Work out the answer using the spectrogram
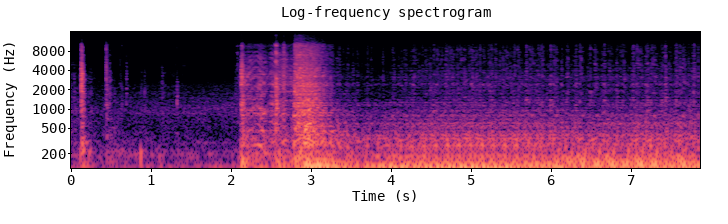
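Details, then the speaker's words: Chevrolet S10 with LS swap, retuned for 50 lb injectors (42 lb rated, run at 58 psi): quick crank catches and settles into deep, steady, even idle with no stumbles; starts and runs much better than before. "not bad not bad i gotta say she started up and sounded a lot better this time than she did the last time"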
